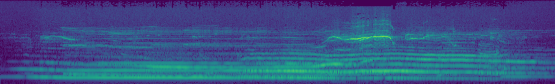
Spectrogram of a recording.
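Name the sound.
gray wolves howling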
